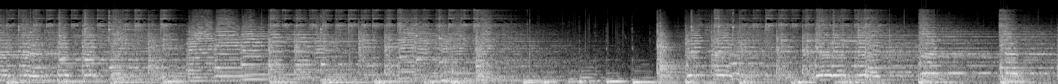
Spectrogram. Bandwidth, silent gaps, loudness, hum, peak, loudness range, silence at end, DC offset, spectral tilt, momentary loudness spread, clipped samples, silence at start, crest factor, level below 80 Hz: 14.5 kHz; none; -11 LUFS; none; 0 dBFS; 2 LU; 0 s; under 0.1%; -4.5 dB/octave; 6 LU; under 0.1%; 0 s; 12 dB; -24 dBFS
